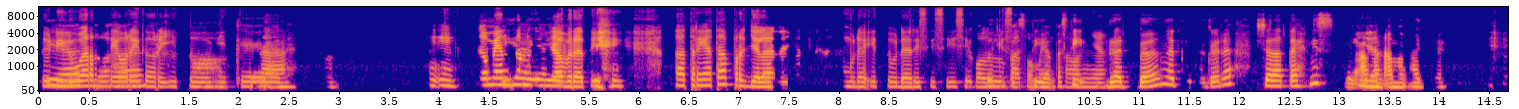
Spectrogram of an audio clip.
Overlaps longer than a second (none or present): present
